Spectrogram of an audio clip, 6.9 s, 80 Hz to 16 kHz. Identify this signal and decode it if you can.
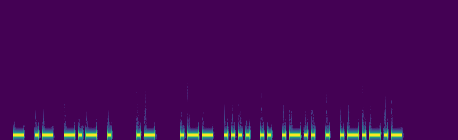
Morse code, heard as a keyed tone, about 22 wpm, 700 Hz. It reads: TAKE A WHILE.
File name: practice / 22wpm / Sentences with 4-Word Phrases - 22wpm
